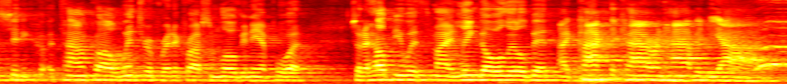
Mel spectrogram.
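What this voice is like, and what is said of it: Boston accent. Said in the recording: “there's an accent, and if you can't tell already, I'm from Boston”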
